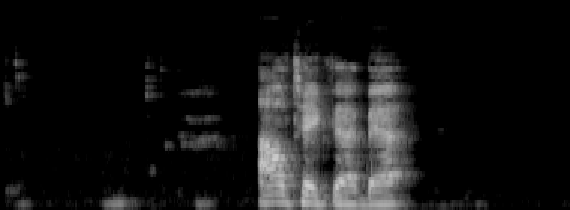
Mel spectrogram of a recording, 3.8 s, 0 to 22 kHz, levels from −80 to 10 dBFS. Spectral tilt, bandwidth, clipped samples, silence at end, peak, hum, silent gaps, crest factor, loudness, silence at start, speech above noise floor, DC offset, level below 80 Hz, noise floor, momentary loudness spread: -4 dB/octave; 9.2 kHz; under 0.1%; 1.1 s; 0 dBFS; none; none; 20 dB; -16 LUFS; 0.8 s; 63 dB; under 0.1%; -58 dBFS; -78 dBFS; 5 LU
